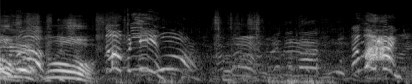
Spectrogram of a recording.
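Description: Men's voices shouting on a football pitch, loudest in the first two seconds and quieter after, with a brief harsh burst near the end.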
